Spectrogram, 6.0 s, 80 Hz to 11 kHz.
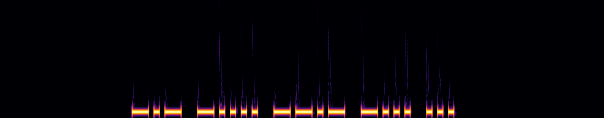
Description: Morse code, heard as a keyed tone, about 21 wpm, 700 Hz. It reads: K6QBS
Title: USA Call Signs - 5 Characters - Repeated 2x - 22wpm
